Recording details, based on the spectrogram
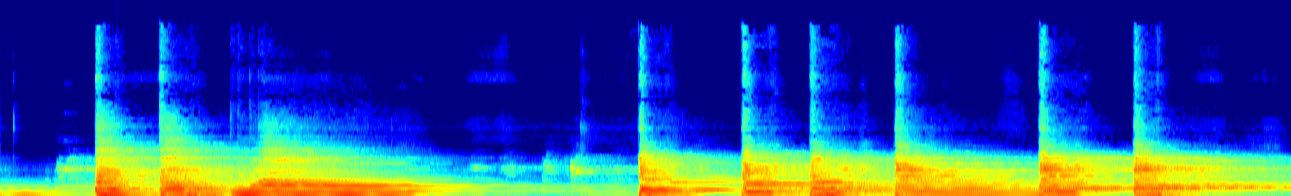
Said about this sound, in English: Oh, you got that like maxed? Yeah, I had mine maxed. So this is the amp maxed. Okay, just check out how cool this is. All right. And that's my reverb of my amp.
